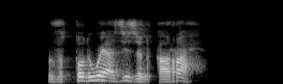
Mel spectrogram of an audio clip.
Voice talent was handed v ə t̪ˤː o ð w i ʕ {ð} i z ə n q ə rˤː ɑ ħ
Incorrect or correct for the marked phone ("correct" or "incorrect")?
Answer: incorrect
